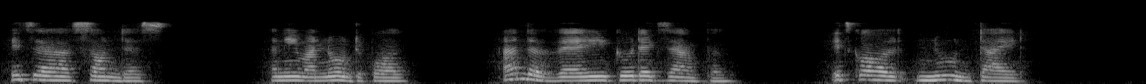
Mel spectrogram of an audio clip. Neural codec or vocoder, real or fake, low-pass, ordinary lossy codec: none; real; 7.2 kHz; Opus, 64 kbps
